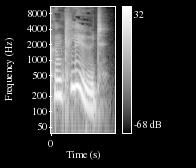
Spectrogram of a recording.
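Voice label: "conclude", British English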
